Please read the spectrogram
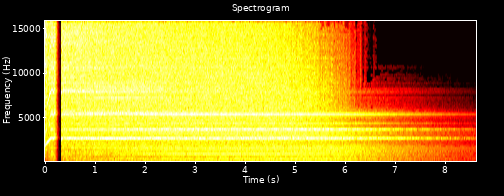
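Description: Extremely loud, overdriven noise with several steady high whining tones, as in a deliberately distorted 'earrape' edit. It drops out for an instant just after the start, runs on evenly, then fades out over the last two seconds.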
